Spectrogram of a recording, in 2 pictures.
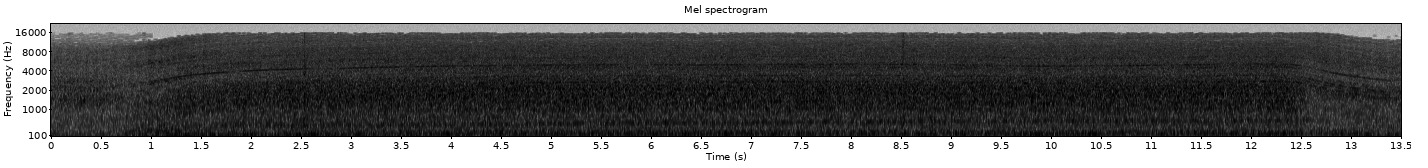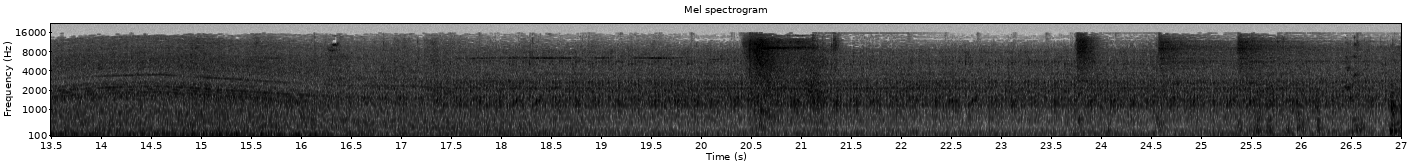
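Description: A diesel city bus engine accelerates, then its engine note drops as the bus eases off.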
